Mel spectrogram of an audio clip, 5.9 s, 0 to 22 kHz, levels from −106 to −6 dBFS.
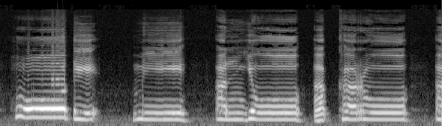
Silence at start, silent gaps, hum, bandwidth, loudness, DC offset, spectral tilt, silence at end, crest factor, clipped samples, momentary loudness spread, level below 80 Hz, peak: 0.2 s; none; none; 7.2 kHz; -14 LUFS; under 0.1%; -6.5 dB/octave; 0 s; 14 dB; under 0.1%; 18 LU; -56 dBFS; 0 dBFS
